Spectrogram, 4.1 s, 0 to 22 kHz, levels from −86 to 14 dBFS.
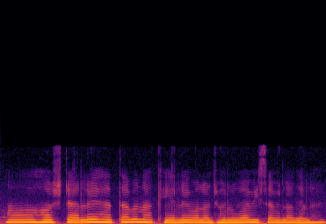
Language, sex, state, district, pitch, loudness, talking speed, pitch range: Maithili, female, Bihar, Samastipur, 220 Hz, -11 LUFS, 175 wpm, 210-235 Hz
